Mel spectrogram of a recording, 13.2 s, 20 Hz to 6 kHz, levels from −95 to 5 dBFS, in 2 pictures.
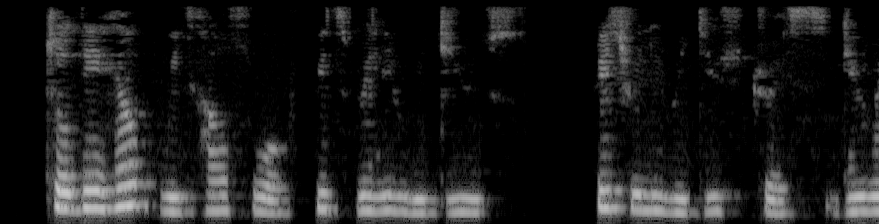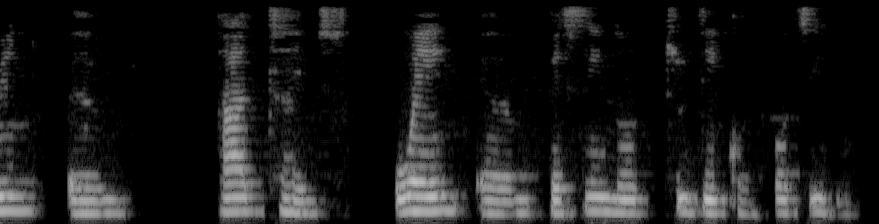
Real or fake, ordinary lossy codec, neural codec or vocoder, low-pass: real; MP3, 32 kbps; none; 5.4 kHz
